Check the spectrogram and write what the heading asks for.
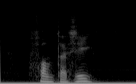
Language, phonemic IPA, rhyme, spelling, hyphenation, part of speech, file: Dutch, /fɑntaːˈzi/, -i, fantasie, fan‧ta‧sie, noun, Nl-fantasie.ogg
- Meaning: 1. fantasy, imagination (capacity for imagining and thinking up things) 2. fantasy (something that has been imagined) 3. fantasy, imagination (fantastic image or state, state of fantasy)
